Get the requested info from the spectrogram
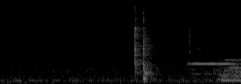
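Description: Near silence: quiet room tone.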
